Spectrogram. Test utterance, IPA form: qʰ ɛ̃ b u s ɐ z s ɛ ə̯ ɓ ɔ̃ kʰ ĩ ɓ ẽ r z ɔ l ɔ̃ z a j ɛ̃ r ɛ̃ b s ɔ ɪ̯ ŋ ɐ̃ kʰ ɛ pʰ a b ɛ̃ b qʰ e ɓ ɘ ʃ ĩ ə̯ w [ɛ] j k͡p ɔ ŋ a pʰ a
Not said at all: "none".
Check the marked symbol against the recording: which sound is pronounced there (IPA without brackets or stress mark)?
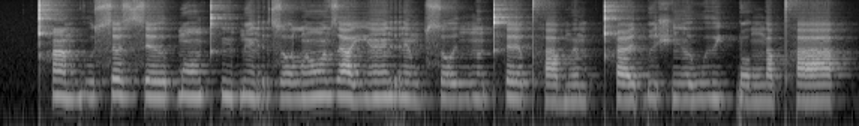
ɨ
